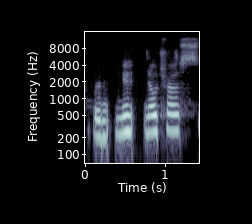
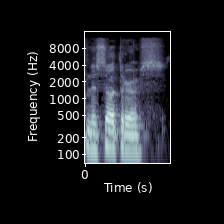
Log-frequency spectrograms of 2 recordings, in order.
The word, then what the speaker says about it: Nosotros: name is peter stancatto it's nosotros it's a spanish word it means we it indicates the importance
